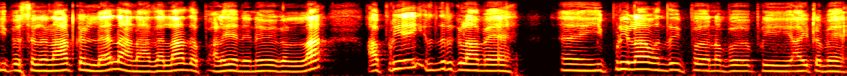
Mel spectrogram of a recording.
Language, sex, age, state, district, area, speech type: Tamil, female, 60+, Tamil Nadu, Tiruchirappalli, rural, spontaneous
